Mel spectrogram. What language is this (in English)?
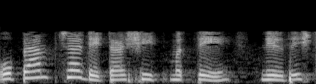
Marathi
